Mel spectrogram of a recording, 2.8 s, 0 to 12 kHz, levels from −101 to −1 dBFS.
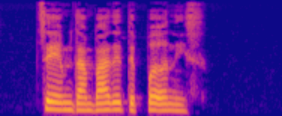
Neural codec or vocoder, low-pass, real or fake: none; 10.8 kHz; real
